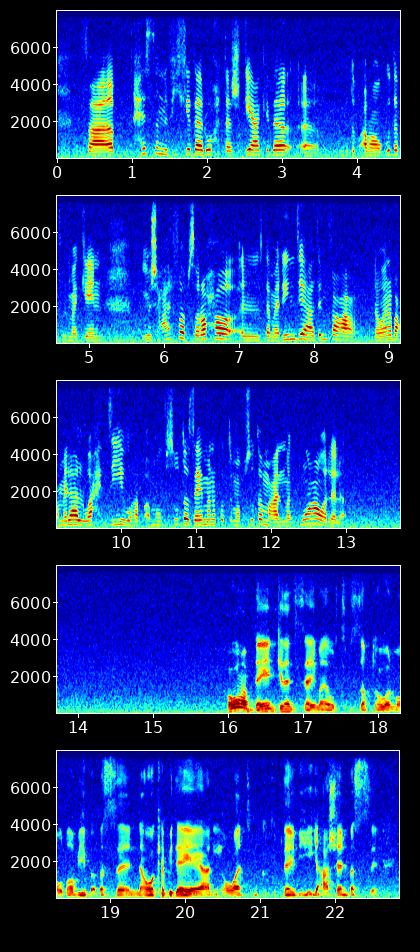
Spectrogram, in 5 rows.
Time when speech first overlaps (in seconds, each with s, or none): none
